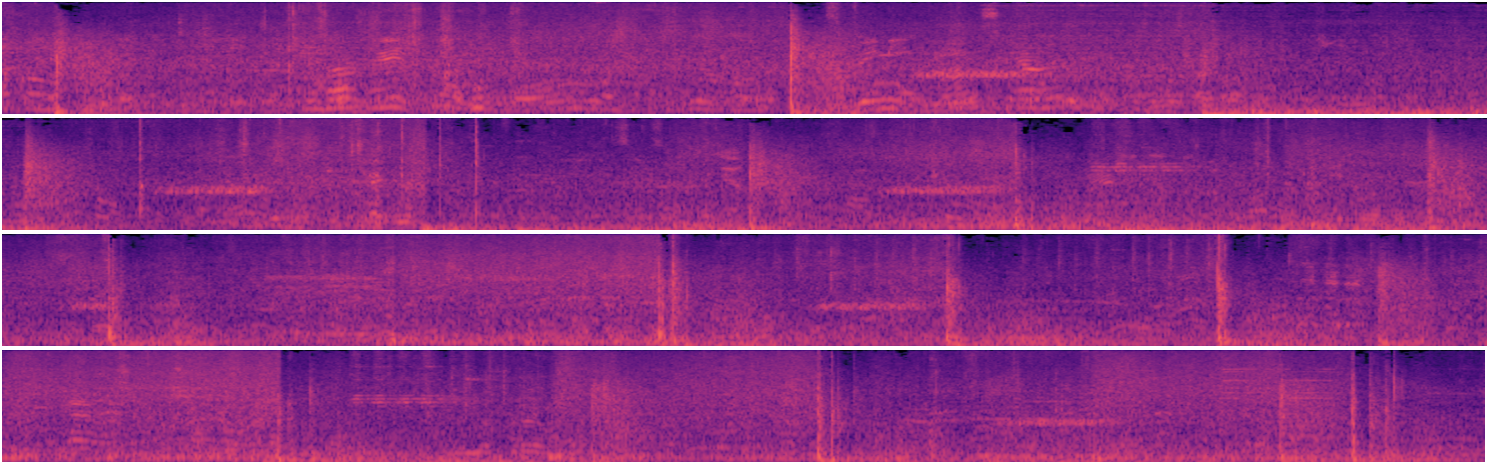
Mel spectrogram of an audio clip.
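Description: A large crowd murmurs and chatters outdoors.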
